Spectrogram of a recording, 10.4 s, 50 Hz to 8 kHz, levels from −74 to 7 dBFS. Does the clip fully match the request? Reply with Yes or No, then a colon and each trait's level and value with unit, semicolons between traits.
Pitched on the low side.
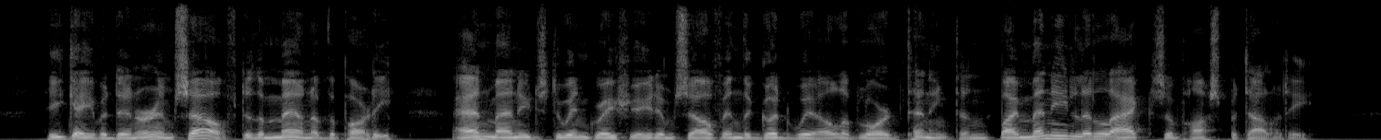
Yes: low, 105 Hz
